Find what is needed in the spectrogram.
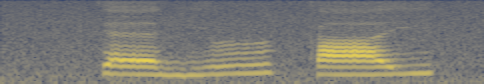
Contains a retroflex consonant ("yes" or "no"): no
